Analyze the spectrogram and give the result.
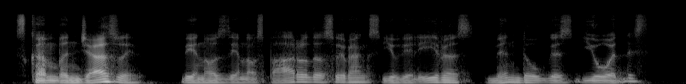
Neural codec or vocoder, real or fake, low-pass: codec, 16 kHz in and 24 kHz out, 0.9 kbps, LongCat-Audio-Codec, four codebook decoder; fake; 10.8 kHz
